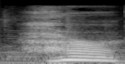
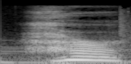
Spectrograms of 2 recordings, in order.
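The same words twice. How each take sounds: First: Said with a slight R sound at the end. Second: Said with a slight R sound at the end.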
